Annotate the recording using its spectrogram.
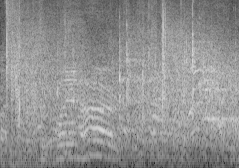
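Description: Hockey sticks cracking sharply against the puck and ice as a faceoff is taken, followed by a few lighter stick clacks, with voices of players and spectators in the rink.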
